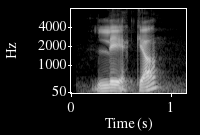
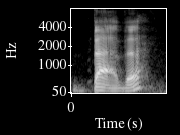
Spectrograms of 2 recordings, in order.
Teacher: The long vowels E and Ä sound quite similar. The E sound is something in between I and Ä.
